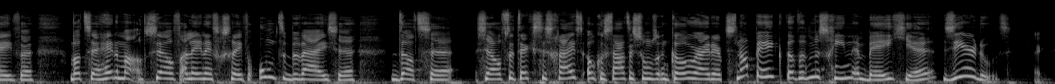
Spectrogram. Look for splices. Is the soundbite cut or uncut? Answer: cut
